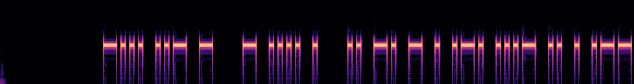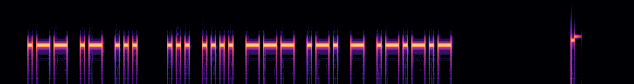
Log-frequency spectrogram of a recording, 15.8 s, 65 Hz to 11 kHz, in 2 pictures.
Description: Morse code, heard as a keyed tone, about 22 wpm, 700 Hz. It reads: BUT THE INTERVIEW WAS SHORT.
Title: Sentences from Top 1600 Words 22wpm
